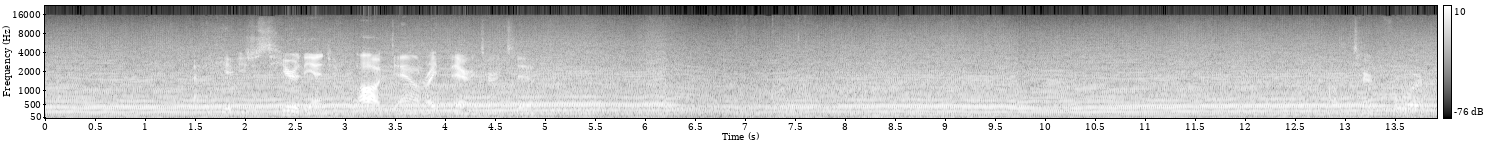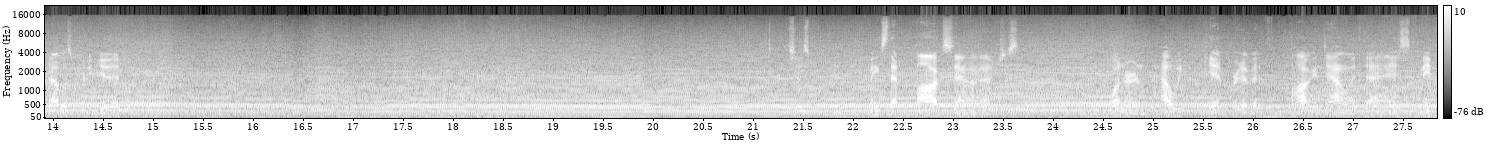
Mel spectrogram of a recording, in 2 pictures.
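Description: A race car engine roars steadily, rising and falling as it takes the corners.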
